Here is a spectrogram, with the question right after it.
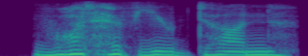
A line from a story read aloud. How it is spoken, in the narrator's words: Ren breathed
